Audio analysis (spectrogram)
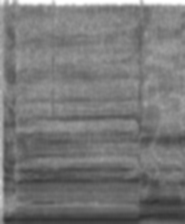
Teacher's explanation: Nun yang bertasdid gunnah musaddada kita tekan 3 ketuk. Inna na fathah diikuti alif 2 harokat.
